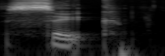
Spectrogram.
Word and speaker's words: souk: I later find out that the name of the market is, or the Arabic word for a market is souk.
